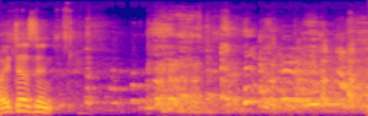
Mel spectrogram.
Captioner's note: audience laughing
